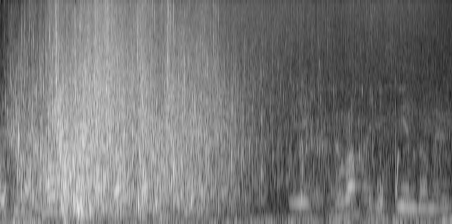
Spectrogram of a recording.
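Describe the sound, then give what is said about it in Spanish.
Trino swims across underwater without breathing, churning through the water with a loud rush of splashing and turbulence that fades after a couple of seconds, leaving quieter water sounds and faint voices talking in the background. “¿Se puede captar el sonido de Trino atravesando sin respirar?”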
